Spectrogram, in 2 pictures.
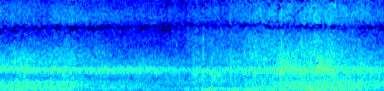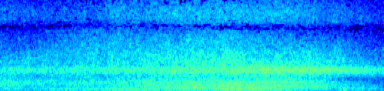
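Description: Ocean waves washing: an even rush of surf that slowly swells and eases, with the biggest swell near the end.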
